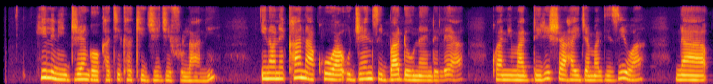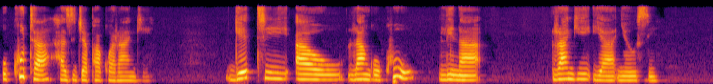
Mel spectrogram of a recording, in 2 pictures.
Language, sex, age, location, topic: Swahili, female, 25-35, Nairobi, finance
